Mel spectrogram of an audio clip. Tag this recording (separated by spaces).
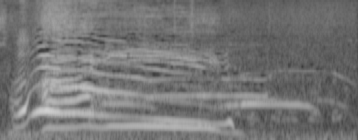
amazement exclamation field-recording voice wonder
